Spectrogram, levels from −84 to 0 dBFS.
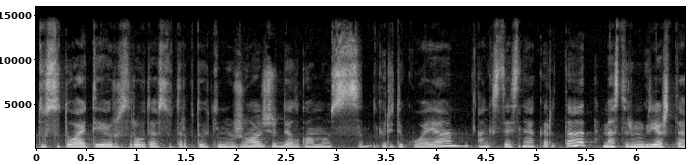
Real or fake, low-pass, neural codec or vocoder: real; 14.4 kHz; none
